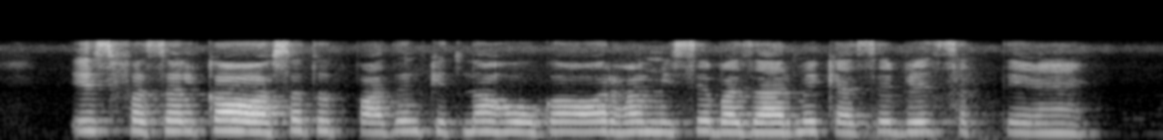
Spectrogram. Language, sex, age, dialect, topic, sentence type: Hindi, female, 25-30, Awadhi Bundeli, agriculture, question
